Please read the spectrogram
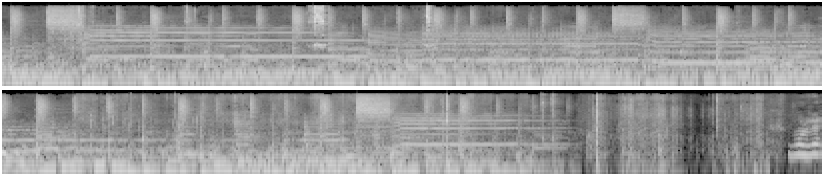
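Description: Background music with a steady beat and held melodic notes. It stops about two seconds before the end, leaving only faint scattered clicks.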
